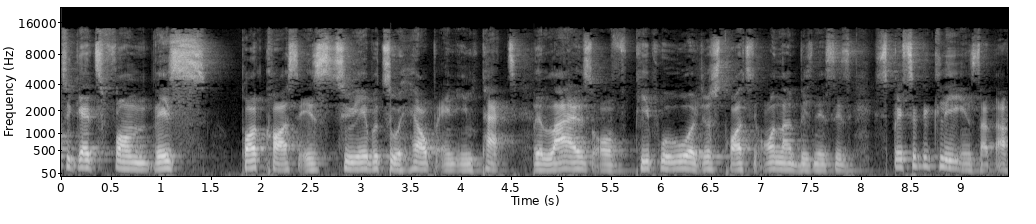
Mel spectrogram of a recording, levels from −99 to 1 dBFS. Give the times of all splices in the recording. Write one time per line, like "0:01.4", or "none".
0:03.2
0:04.7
